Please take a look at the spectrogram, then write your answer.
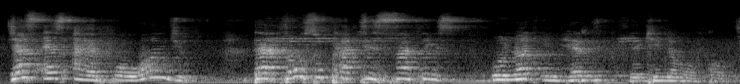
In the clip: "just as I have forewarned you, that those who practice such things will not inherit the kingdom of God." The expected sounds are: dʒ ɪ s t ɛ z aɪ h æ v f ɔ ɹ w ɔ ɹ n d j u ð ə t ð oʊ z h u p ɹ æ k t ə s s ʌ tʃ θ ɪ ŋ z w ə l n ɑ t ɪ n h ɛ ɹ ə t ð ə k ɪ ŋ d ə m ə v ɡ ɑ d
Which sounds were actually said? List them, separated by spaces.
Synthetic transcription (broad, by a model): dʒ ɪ s t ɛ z aɪ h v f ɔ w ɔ n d j u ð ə t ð oʊ s h u p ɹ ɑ k t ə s s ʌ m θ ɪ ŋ s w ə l n ɑ t ɪ n h ɛ ɹ ə t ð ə k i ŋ d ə m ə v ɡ ɑ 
